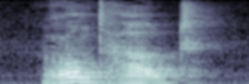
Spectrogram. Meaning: wood that is cut into a round shape, such as a mast, which a sail can be attached to
- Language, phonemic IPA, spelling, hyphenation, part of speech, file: Dutch, /ˈrɔntɦɑu̯t/, rondhout, rond‧hout, noun, Nl-rondhout.ogg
